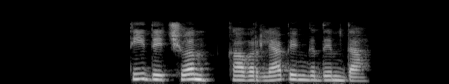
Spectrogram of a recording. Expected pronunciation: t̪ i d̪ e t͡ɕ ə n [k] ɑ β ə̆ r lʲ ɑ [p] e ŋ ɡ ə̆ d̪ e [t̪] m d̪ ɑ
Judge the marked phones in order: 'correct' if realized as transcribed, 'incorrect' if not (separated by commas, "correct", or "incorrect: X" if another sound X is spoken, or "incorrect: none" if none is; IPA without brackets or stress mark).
correct, correct, incorrect: none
